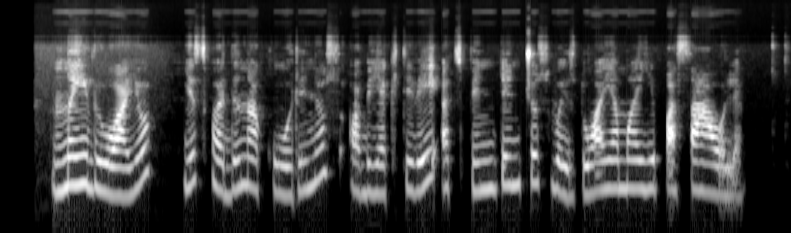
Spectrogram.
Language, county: Lithuanian, Klaipėda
